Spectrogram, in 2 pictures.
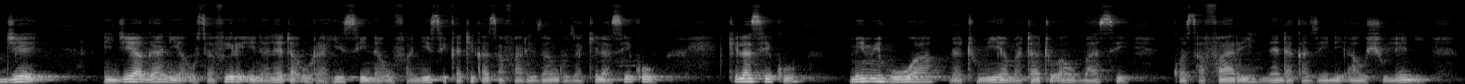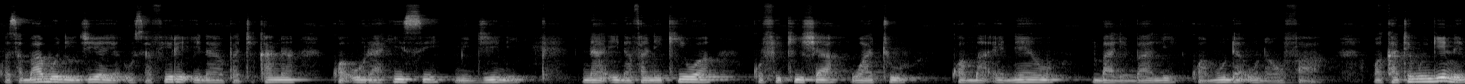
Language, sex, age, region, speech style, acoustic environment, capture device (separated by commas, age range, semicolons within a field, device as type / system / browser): Swahili, male, 25-34, Kenya, excited, nature, mobile / Linux / Chrome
